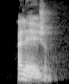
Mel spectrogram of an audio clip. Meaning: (noun) lighter (type of boat); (verb) inflection of alléger: 1. first/third-person singular present indicative/subjunctive 2. second-person singular imperative
- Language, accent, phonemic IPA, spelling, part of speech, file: French, France, /a.lɛʒ/, allège, noun / verb, LL-Q150 (fra)-allège.wav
